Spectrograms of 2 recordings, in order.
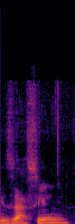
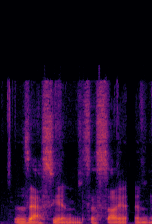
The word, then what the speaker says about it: Zacian: I guess maybe Zacian. Zamazenta. Bizarre. The first one. I don't think that's a hard C. At the very least, so it's like Zacian, or something.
